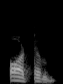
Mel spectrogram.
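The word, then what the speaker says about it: autumn: हमारा वर्ड आता है ऑटम ऑटम अब यहां पे देखिए ऑटम यहां पे हम म बोल रहे ऑटम न नहीं बोल रहे हैं लास्ट का जो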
